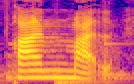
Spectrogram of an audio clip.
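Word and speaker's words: 반말: at the beginning of the video this is pronounced as panmal and if you notice the second syllable of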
